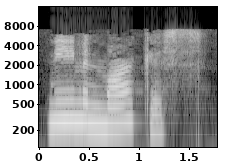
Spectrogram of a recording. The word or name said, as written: Neiman Marcus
